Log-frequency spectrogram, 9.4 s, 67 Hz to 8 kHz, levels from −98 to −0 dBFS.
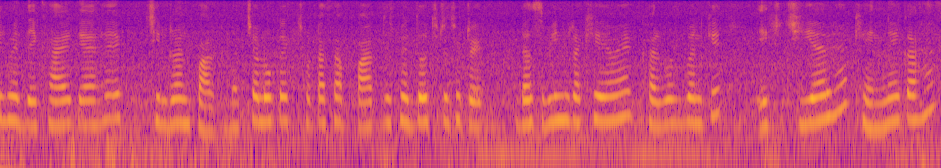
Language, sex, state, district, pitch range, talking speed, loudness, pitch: Hindi, female, Bihar, East Champaran, 230-255 Hz, 185 wpm, -28 LUFS, 245 Hz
